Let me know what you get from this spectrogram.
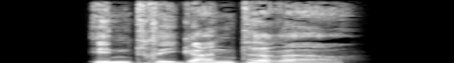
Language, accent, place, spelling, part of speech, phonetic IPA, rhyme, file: German, Germany, Berlin, intriganterer, adjective, [ɪntʁiˈɡantəʁɐ], -antəʁɐ, De-intriganterer.ogg
- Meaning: inflection of intrigant: 1. strong/mixed nominative masculine singular comparative degree 2. strong genitive/dative feminine singular comparative degree 3. strong genitive plural comparative degree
